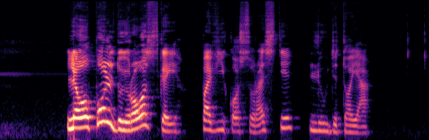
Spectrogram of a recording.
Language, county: Lithuanian, Utena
